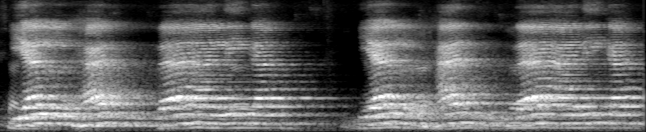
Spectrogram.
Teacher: Jadi kalau dia dibaca wasol, ini langsung ke huruf dal, huruf ta-nya hilang. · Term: idgham mutajanisai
